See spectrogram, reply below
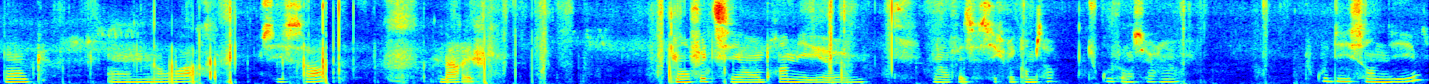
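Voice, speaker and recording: A woman's voice: sits high, flat delivery, takes it slowly, long pauses, noisy background. A woman talking through a game tutorial, hesitant, with many fillers and restarts. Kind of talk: casual game tutorial voice-over.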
